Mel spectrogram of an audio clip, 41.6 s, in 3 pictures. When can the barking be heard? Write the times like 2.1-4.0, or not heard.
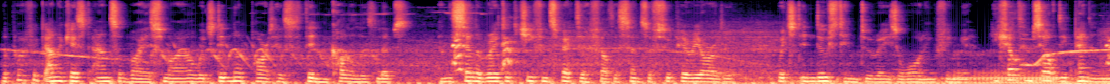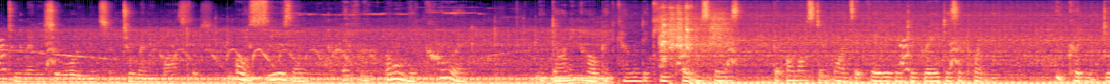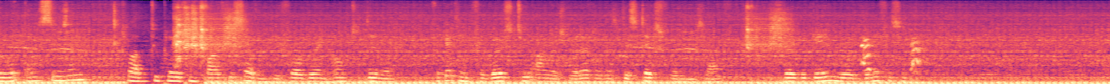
5.6-6.5, 13.8-14.7, 22.3-23.2, 25.1-26.0, 38.5-39.4.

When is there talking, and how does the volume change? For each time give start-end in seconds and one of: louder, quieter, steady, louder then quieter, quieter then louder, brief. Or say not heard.
0.0-39.1 steady.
